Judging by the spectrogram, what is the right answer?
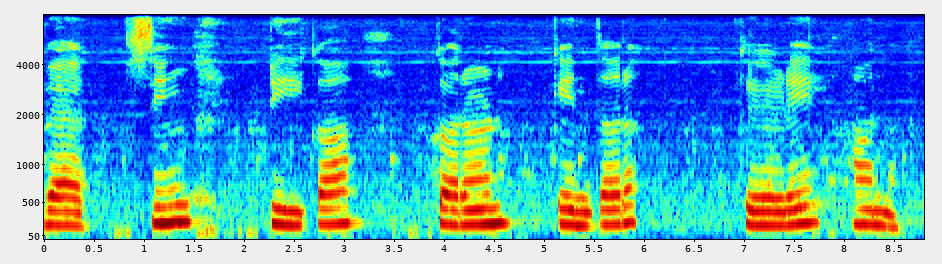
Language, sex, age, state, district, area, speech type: Punjabi, female, 45-60, Punjab, Mohali, urban, read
